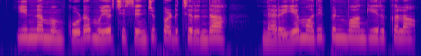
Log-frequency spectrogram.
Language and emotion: Tamil, sad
